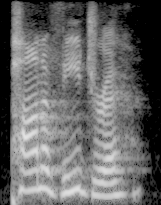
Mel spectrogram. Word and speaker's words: Ponte Vedra: We're going to be at Ponte Vedra. Did I say that right this time? – Yep. – Ponte Vedra, Florida.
